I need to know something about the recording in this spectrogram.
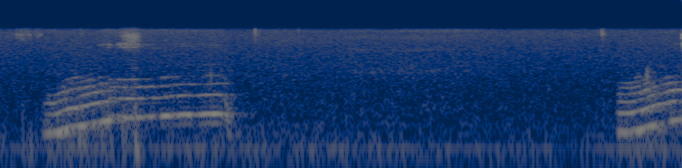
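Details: Loud pug snore in a small room, heard as a droning tone that slides upward in pitch for about one and a half seconds, a quiet pause, then the next breath starting the same rising drone.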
